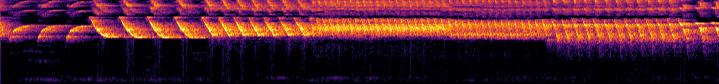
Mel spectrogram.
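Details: Canary in a cage delivering a loud, continuous rolling trill of rapid high notes, steady rhythm with slight shifts in pitch throughout.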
